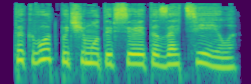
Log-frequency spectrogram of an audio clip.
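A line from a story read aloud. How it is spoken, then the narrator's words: Timid question. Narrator (Russian): робко спросила Жозефина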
